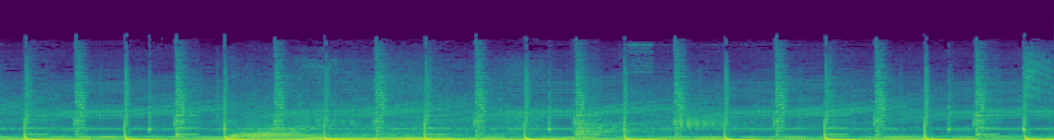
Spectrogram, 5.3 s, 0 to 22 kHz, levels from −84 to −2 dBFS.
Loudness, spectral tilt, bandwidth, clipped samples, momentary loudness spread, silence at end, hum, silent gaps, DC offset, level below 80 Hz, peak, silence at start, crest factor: -14 LUFS; -5.5 dB/octave; 16 kHz; under 0.1%; 2 LU; 0 s; none; none; under 0.1%; -16 dBFS; -2 dBFS; 0 s; 10 dB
